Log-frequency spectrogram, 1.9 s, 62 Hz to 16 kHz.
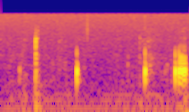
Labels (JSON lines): {"label": "biophony, knock croak", "recorder": "SoundTrap 300"}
